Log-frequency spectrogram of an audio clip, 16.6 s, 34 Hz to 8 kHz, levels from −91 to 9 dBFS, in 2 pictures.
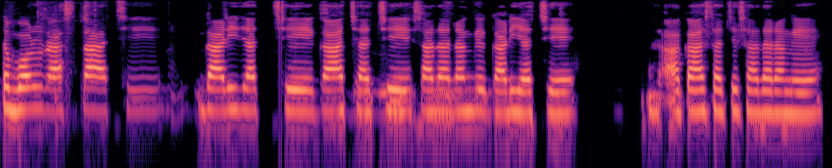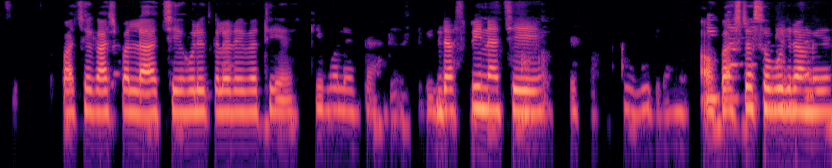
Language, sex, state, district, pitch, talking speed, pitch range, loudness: Bengali, female, West Bengal, Dakshin Dinajpur, 215 Hz, 115 wpm, 205-220 Hz, -17 LUFS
